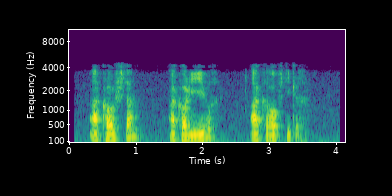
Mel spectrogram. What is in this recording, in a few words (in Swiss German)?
"kaschte", alsace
